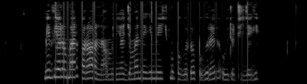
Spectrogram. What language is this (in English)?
Luo (Kenya and Tanzania)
